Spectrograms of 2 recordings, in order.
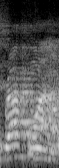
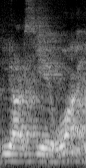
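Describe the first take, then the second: First: "brach one" said as one word plus number; BRCA1 as a word. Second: "B R C A one" said letter by letter; BRCA1 spelled out. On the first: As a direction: read "brach one" as a word, not spelled out. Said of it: "or some people pronounce it". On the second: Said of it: "some people pronounce it". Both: Shown as a demonstration.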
